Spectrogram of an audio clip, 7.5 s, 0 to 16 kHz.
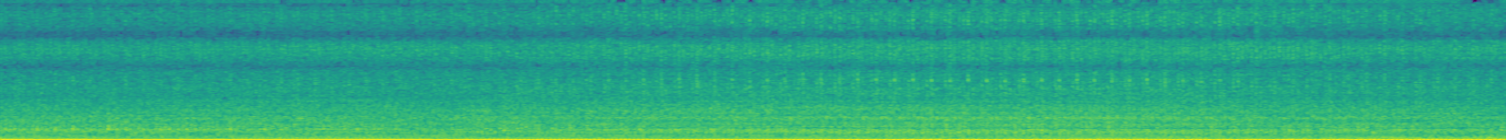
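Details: Mitsubishi Evo X 600bhp turbo petrol build, first start after fitting the timing chain and replacing the turbo feed banjo bolt (no leak when cranking): steady, even deep idle with no knocks, ticks or misfires. Earlier lumpy running was blamed on the fuel pump hardwired to 12V (likely too rich).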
